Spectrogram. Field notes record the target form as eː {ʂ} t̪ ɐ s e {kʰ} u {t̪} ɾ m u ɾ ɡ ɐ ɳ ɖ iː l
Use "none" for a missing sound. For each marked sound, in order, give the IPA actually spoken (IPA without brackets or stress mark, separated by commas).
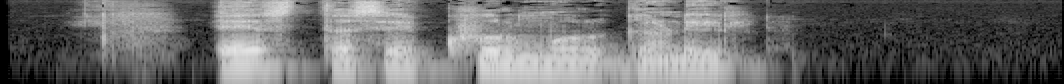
s, kʰ, none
